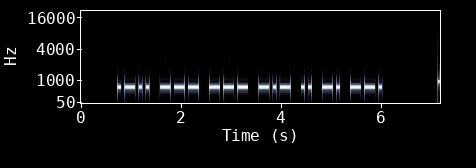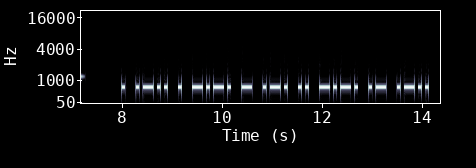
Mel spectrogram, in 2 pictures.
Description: Morse code, heard as a keyed tone, about 17 wpm, 700 Hz. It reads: LOOKING ELECTRICAL
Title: Sentences from Top 1000 Words - Review Part 6 - New Word Drill - 17wpm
